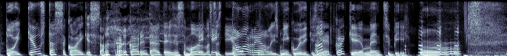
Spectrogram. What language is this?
Finnish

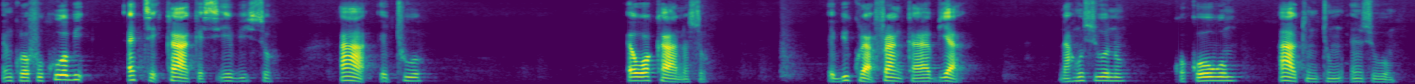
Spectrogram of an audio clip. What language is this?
Akan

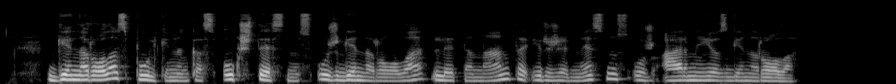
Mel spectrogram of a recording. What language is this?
Lithuanian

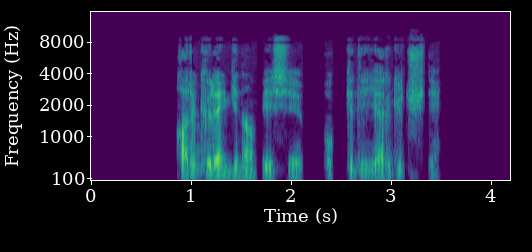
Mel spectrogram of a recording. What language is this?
Uyghur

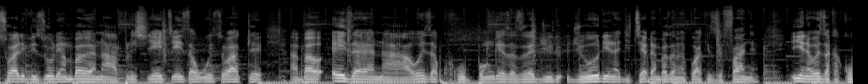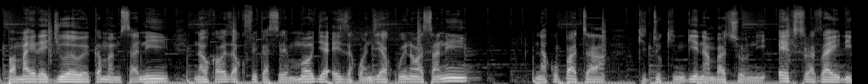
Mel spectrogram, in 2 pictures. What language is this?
Swahili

